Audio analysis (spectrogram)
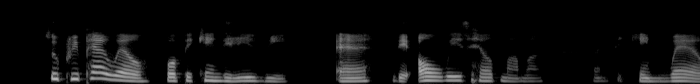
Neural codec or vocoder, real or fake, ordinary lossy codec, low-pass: codec, 16 kHz, 1 kbps, X-Codec, WavLM features, trained on Multilingual LibriSpeech; fake; none; none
